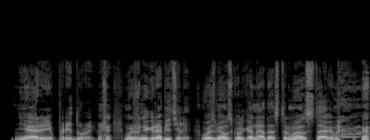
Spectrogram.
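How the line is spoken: Hoarse laughing. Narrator (Russian): Хулиган хрипло засмеялся

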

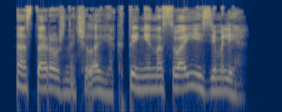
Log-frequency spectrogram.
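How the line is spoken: Angry hiss. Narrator (Russian): прошипела я зло

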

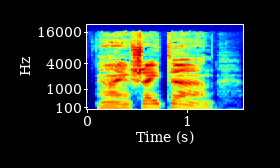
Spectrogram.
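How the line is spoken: Snarling angrily. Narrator (Russian): злобно ощерились двое самых пострадавших

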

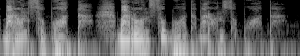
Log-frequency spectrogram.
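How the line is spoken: Quiet excited crowd whisper. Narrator (Russian): По их рядам пробежал тихий взволнованный шепот

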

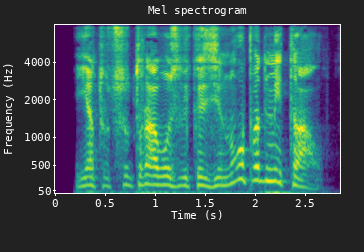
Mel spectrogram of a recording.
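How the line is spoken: Conspiratorial whisper. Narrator (Russian): заговорщически прошептал дворник

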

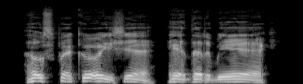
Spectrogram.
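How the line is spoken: Laughing warrior. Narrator (Russian): засмеялся один из воинов

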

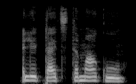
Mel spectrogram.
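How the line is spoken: Snort. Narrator (Russian): фыркнул конек

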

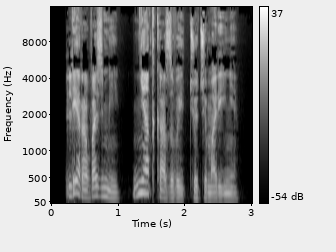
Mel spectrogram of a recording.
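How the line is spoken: Plain. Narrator (Russian): сказала Лариса

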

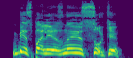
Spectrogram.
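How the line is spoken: Barking orc. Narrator (Russian): рявкнул орк

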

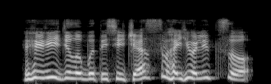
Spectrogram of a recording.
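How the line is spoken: Laughing. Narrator (Russian): хохотнула Даша

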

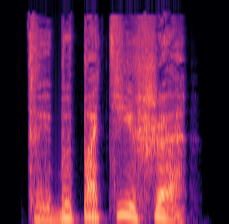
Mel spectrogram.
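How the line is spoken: Hissing. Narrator (Russian): прошипел Дмитрий

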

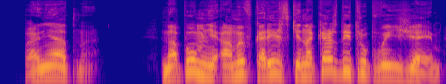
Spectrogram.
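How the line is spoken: Angry barking shout. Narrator (Russian): зло гаркнул Малинин

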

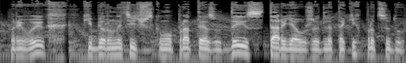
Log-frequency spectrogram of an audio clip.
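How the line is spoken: Gruff mutter. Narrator (Russian): буркнул в ответ Казимир

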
